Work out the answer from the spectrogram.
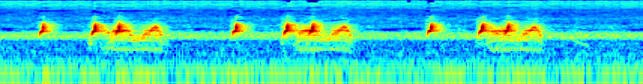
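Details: Common quail calling: three bursts about a second apart, each a quick run of three or four sharp, clipped notes, with a steady low hum underneath.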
